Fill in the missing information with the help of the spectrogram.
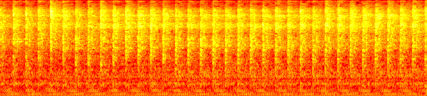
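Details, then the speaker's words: Demo of a new-model shock wave therapy machine with the compressor running: a loud, steady knocking at about four pulses a second over a constant hum as the handpiece fires on the hand, with frequency and power turned down because it stung. "Compressor चालू हो गया। जब मैं इस button को दबाऊंगा तब machine start होगी।"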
